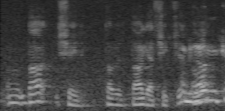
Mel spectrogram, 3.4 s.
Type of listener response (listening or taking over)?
taking over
